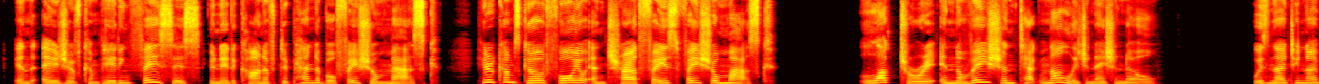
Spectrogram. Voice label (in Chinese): 女 英文专题 讲述感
